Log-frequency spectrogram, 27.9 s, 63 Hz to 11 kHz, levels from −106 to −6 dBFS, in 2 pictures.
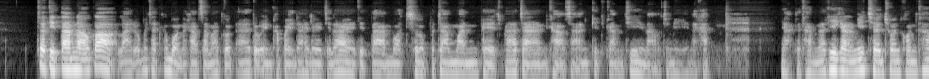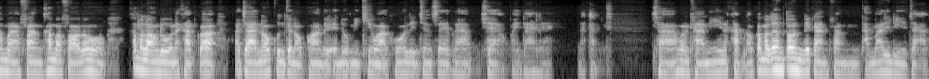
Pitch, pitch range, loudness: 95 Hz, 90-105 Hz, -24 LUFS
